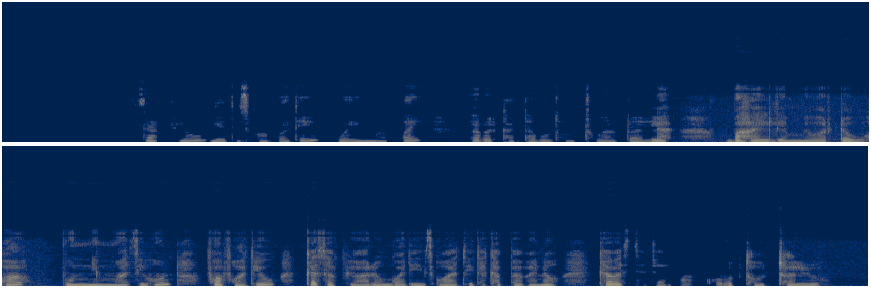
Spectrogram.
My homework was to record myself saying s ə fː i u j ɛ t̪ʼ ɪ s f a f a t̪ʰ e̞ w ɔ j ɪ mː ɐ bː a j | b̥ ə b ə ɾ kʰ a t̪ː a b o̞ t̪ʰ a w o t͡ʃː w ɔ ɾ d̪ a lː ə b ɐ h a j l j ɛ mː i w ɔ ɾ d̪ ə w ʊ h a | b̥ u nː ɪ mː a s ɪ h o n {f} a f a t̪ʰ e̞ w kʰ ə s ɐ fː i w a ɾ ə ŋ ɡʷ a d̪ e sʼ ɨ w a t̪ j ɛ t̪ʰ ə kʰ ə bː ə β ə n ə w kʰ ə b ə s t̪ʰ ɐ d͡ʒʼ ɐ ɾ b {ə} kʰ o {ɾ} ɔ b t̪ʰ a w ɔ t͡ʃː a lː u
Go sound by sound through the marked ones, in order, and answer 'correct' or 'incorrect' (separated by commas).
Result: correct, incorrect, correct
